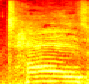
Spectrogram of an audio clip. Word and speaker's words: Tes: Is it Tess or Tez or how are we going with the pronunciation on this? Tess. I go for yeah.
